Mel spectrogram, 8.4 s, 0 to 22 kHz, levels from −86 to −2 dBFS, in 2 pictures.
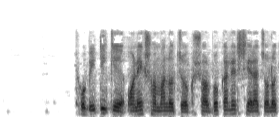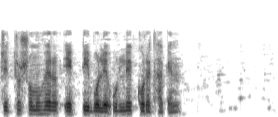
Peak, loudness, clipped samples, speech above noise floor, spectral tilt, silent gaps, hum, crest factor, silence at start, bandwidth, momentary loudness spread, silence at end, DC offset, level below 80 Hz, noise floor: -2 dBFS; -19 LUFS; under 0.1%; 64 dB; -4 dB/octave; none; none; 18 dB; 1.15 s; 8 kHz; 8 LU; 1.5 s; under 0.1%; -62 dBFS; -82 dBFS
